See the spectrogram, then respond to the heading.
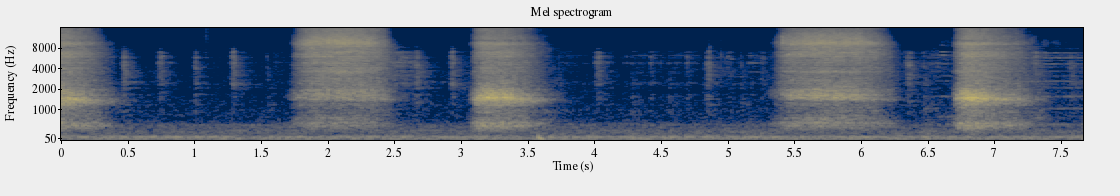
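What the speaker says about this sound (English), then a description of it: "Let's begin deep breaths" Deep breaths of a clearing breathwork exercise rise and fall in a slow rhythm, with airy inhales and forceful exhales up close, some ending in a sharp nasal edge, against a faint low hum.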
